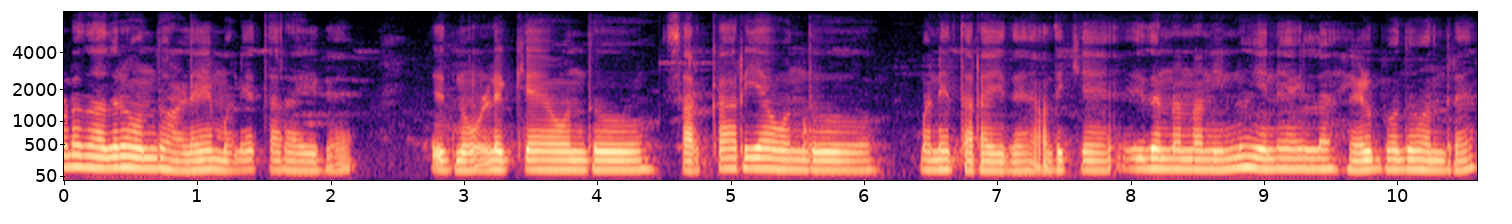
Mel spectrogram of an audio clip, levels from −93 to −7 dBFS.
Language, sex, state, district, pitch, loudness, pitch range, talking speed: Kannada, male, Karnataka, Bellary, 130 Hz, -16 LUFS, 125-135 Hz, 125 wpm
